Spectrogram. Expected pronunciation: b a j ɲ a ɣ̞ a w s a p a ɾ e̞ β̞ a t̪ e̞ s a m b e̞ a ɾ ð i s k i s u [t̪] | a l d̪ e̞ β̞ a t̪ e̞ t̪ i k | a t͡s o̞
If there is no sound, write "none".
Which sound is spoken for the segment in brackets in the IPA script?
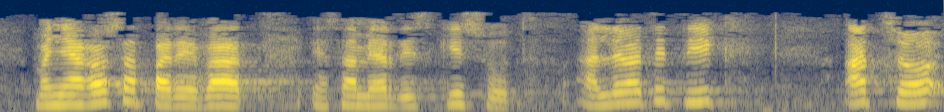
t̪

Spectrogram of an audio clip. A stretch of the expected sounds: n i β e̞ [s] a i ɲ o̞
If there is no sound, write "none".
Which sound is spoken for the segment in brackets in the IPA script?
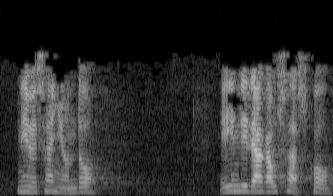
s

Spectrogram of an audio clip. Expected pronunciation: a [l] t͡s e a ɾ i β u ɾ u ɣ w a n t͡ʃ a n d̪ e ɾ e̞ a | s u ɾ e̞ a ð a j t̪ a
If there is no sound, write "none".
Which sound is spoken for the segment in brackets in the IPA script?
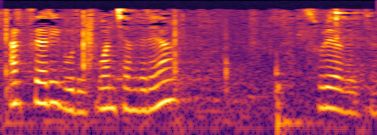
ɾ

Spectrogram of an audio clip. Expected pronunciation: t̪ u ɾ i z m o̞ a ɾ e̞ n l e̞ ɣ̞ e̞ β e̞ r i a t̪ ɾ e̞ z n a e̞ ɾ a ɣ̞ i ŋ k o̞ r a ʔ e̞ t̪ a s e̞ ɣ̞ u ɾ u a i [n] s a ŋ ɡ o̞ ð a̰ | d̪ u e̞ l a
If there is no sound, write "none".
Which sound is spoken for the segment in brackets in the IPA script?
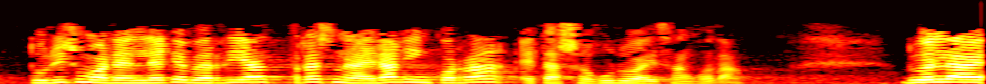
none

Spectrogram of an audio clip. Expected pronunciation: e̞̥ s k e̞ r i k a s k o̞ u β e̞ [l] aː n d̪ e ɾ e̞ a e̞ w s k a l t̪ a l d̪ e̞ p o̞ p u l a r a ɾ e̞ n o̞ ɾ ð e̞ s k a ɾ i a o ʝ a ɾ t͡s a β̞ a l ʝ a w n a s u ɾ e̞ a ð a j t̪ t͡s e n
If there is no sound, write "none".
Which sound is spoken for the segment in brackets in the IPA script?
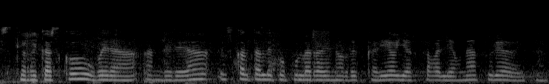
ɾ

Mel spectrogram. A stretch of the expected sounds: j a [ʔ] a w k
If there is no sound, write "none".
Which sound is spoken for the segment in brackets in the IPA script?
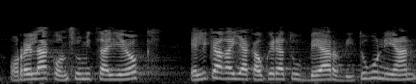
k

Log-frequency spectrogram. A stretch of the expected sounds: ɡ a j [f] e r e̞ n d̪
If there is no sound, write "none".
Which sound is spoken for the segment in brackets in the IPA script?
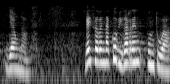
s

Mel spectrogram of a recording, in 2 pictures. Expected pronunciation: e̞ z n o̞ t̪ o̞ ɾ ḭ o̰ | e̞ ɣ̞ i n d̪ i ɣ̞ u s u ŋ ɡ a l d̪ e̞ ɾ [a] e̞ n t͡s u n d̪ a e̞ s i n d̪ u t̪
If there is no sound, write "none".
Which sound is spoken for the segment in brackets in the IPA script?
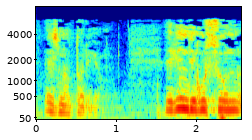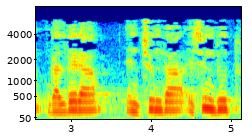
a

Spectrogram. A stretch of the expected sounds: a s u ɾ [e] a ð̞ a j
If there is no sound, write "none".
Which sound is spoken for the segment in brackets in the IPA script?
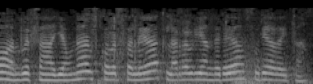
e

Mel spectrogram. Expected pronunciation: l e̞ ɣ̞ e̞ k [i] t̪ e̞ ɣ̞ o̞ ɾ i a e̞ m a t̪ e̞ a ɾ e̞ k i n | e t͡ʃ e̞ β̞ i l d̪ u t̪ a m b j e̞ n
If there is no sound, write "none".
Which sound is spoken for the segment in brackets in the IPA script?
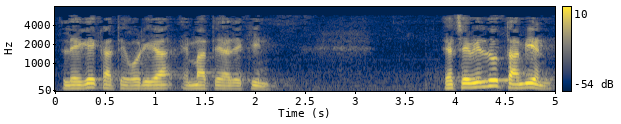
a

